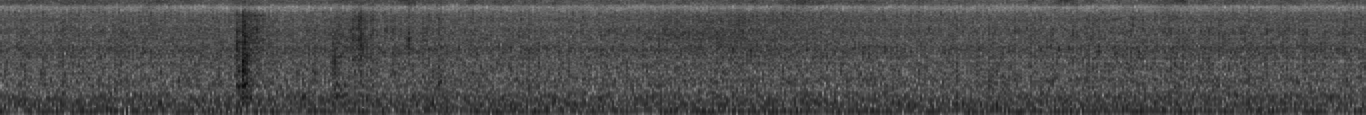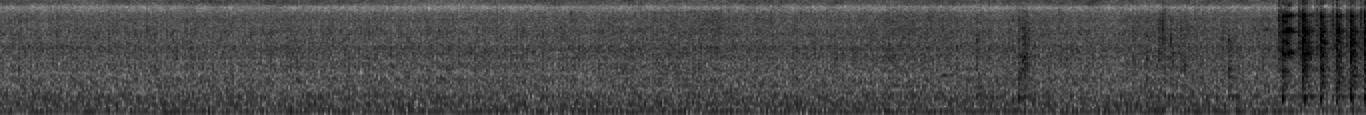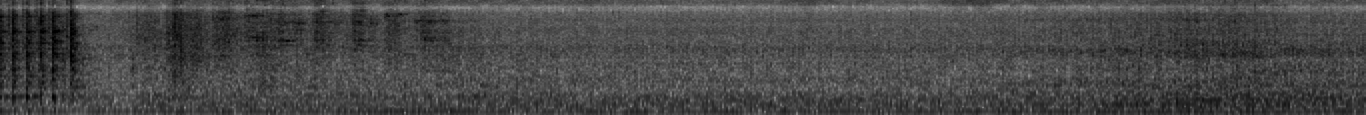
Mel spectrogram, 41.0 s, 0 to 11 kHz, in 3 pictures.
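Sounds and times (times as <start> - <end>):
excavator engine rumbling: 0.0 - 40.9
loose clatter: 22.5 - 32.2.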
